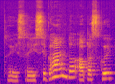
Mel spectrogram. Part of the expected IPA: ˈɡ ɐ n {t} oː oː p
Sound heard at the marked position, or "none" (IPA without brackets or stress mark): d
